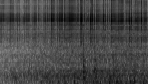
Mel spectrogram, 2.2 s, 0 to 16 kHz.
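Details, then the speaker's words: Breaker with a burned wire at its terminal, drawing 18.4 A: a faint crackling fizz with irregular sharp high-pitched ticks and no mechanical hum, an arcing sound; suspected bad breaker or loose terminal connection, screw tightness still to be checked. "i got my shotgun mic so hopefully you guys can hear this but the breaker is making an internal arcing sound i think it's internal but it could be on the actual connection but just listen to this"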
